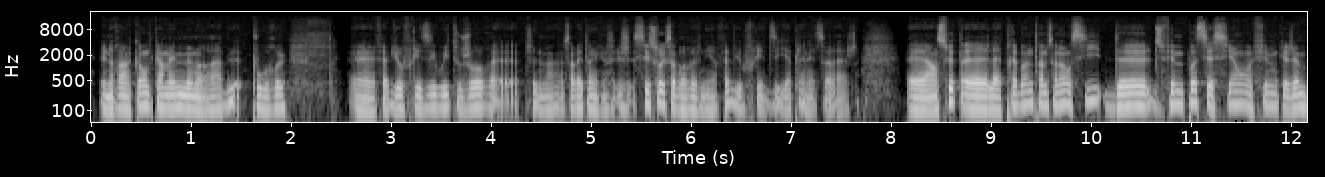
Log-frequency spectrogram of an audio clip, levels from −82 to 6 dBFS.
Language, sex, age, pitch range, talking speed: French, male, 30-49, 110-125 Hz, 220 wpm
